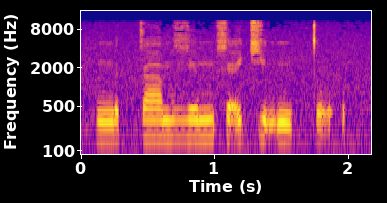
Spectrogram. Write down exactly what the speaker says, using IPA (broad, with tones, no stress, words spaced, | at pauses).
ŋə˨˩t̚kaː˧m ɣe˨˦mxɛ̰˧˥t͡ɕḭ˧˨n ɲə˨˩p̚t̪o̰˧˨ʔ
